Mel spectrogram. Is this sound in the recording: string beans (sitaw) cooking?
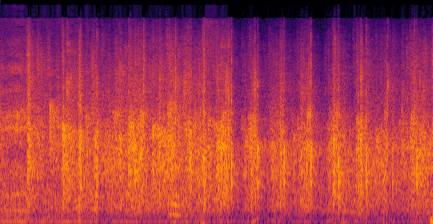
no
